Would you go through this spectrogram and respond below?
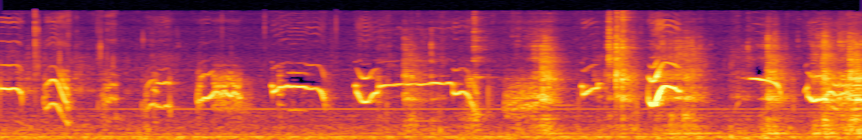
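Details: Newborn field-line Labrador Retriever puppies, five days old, at morning nursing around ten: a run of wavering, bent whines and squeals, some long and flat, over soft rustling and a faint steady hum.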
